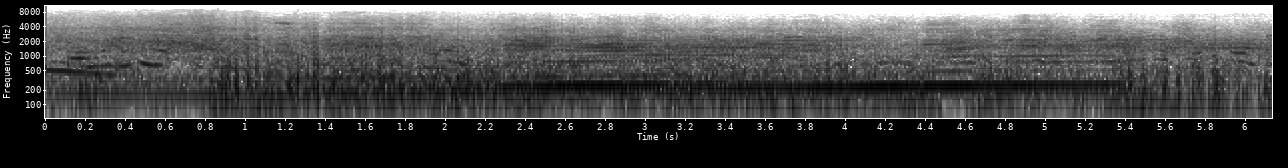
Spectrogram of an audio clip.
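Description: Honda Integra Type R's 1.8-litre VTEC four-cylinder engine pulling hard as the car passes and drives away; the engine note holds steady, then climbs slowly in pitch from about two seconds in until near the end, with wind noise on the microphone.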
